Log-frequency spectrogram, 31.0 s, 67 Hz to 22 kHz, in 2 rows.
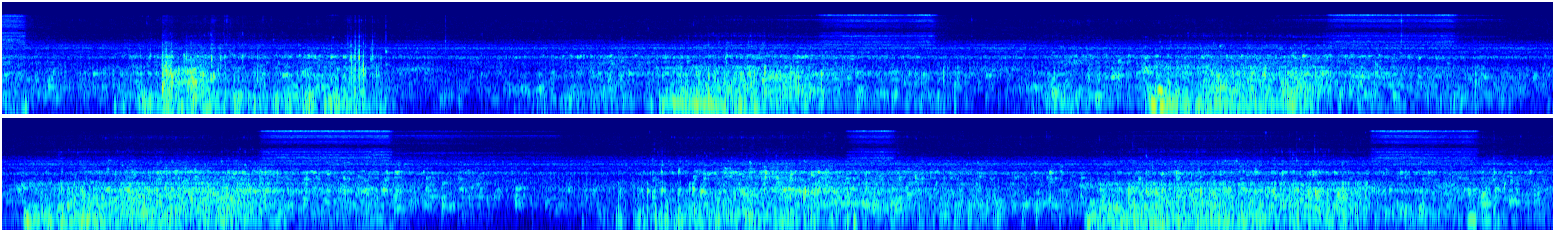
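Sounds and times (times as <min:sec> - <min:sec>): regulator hiss: 0:00.0 - 0:00.6, 0:08.2 - 0:09.5, 0:13.3 - 0:14.9, 0:18.1 - 0:19.8, 0:24.0 - 0:24.6, 0:29.2 - 0:30.4
exhaled bubbles underwater: 0:01.0 - 0:03.9, 0:05.2 - 0:08.3, 0:10.2 - 0:13.8, 0:15.6 - 0:31.0.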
